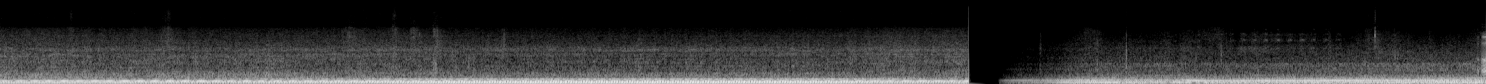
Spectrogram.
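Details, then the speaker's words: Ford ED Falcon turbo after fitting the new manifold and heat-wrapped up/dump pipe that fixed the cylinder 6 exhaust leak: a deep even rumble, then a clean rev with no ticking or puffing; a sealed, healthy exhaust. "that is so much better it sounds like a real car"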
